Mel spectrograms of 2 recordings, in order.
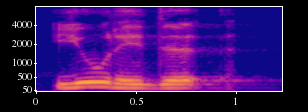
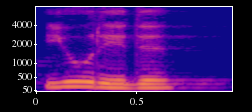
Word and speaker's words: يورد: رابعا، لاحظ صفة القلقلة لحرف الدال في كلمة يورد، يورد، وقد لون بالأزرق الفاتح للدلالة على هذه الصفة، ولكن احذر عند نطقه من أن تتبعه بهمز، أي هكذا يورد، يورد، والصواب يورد، يورد، وحروف القلقلة يجمعها قولك قطب جد.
